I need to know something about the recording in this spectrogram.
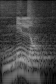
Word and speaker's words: melon: Melon. Melon. Cuidado, isso não é o tio no final, é O-N. Melon.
